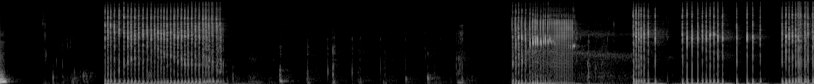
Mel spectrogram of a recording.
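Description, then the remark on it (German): Someone mimics a dolphin with loud bursts of high, squealing chatter and a stretch of rapid, rattling clicks, the sounds coming in uneven blasts with brief gaps between them. “Das hört sich echt an wie ein Delfin.”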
